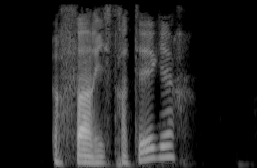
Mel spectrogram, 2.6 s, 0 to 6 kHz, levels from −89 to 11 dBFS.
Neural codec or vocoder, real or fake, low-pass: none; real; 5.4 kHz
